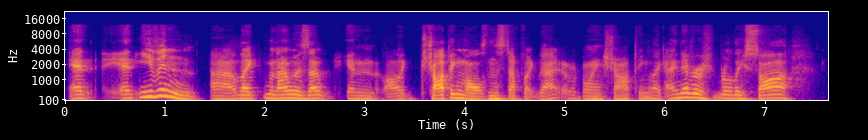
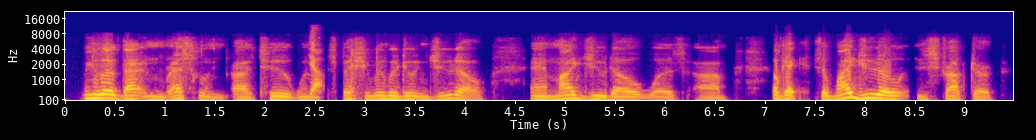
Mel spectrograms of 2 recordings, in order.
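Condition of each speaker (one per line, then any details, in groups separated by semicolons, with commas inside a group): No condition
Cerebral palsy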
